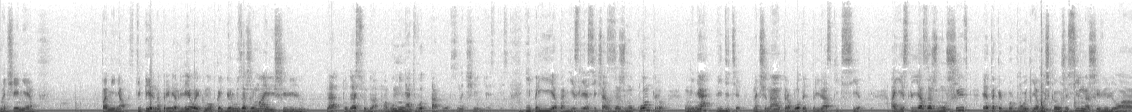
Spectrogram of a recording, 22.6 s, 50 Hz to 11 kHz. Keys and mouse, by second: 4.6-6.6 drag.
